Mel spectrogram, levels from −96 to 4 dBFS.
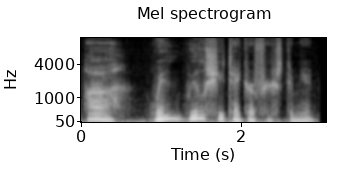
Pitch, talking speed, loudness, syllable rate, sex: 110 Hz, 155 wpm, -18 LUFS, 4.0 syllables/s, male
